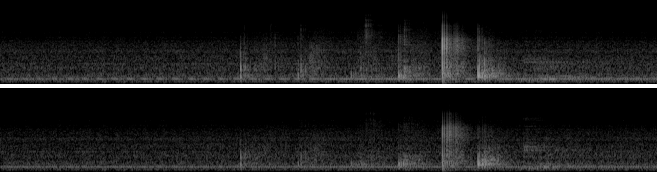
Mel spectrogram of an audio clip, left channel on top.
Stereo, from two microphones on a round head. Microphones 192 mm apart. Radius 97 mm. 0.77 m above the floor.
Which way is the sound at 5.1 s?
45° right (ahead or behind).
